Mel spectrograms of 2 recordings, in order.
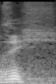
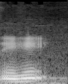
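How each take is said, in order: First: The word ends without any final vowel. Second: The final vowel is lengthened. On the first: "bil iskan, dengan sukun" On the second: "bil isba', maksudnya dengan memanjangkan zihi"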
